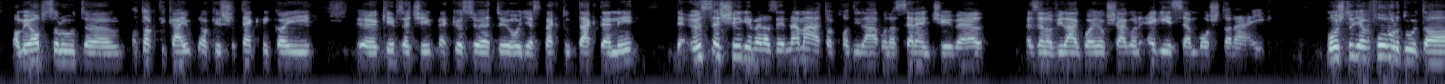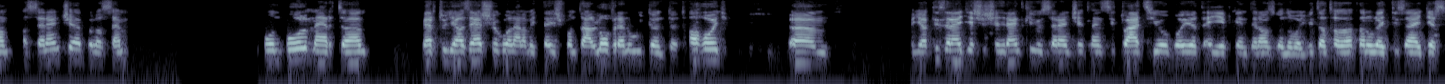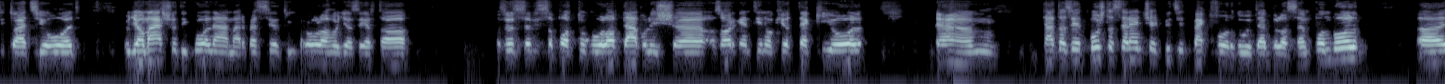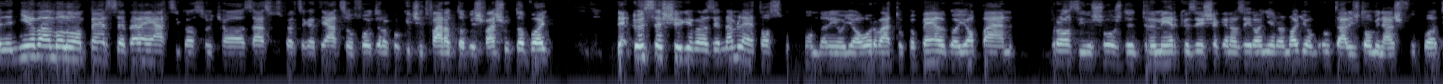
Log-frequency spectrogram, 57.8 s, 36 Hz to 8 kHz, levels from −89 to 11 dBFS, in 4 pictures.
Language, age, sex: Hungarian, 30-49, male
